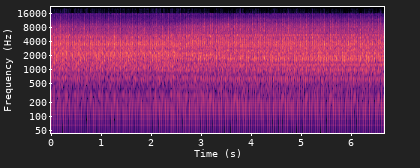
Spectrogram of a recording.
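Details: Cummins diesel in a GAZelle Next: a sharp rapping knock, about three a second, over a harsh clattery idle. The knocking started after a level dropped and is being checked while revving. Cause unknown.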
